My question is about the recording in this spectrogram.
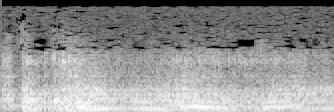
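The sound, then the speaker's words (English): A car engine kicks in abruptly as the car is started and keeps running loud, a steady low rumble with a rising, shifting hum as the car revs and drives off down the road. “Yeah, and there's the car. Start her up and go down the road away.”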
